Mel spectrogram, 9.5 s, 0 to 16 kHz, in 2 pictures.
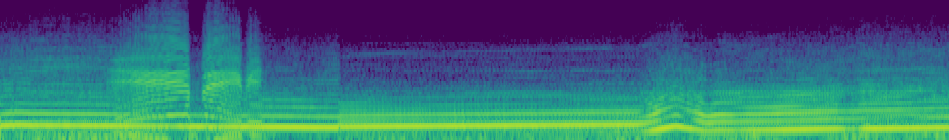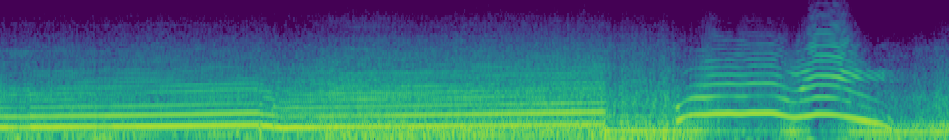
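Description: A 2010 Triumph Daytona 675 sport motorcycle revs hard and loud up close, its engine pitch rising and falling through several pulls, with sharp exhaust pops and crackling backfires on the throttle lift-offs.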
